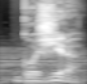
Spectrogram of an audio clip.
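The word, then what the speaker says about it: ゴジラ: E Godzilla porque é a pronúncia em japonês de Godzilla. Gogra.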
